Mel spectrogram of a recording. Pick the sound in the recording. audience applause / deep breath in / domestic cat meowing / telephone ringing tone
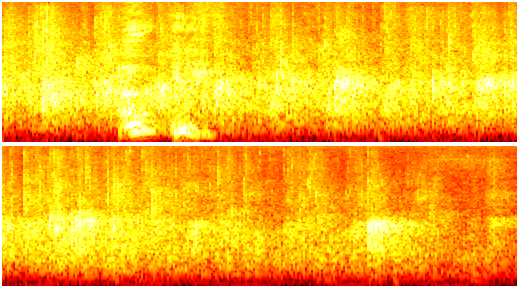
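audience applause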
